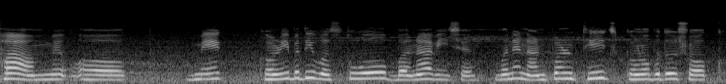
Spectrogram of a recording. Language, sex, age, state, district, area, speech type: Gujarati, female, 30-45, Gujarat, Surat, urban, spontaneous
